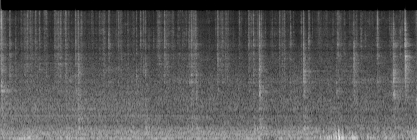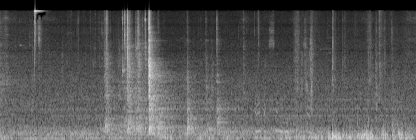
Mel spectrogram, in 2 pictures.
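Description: Stainless steel parts of a spiral juicer being taken apart by hand: small metal clicks and clinks from the thumb screws and the perforated filter screen, with a louder metal clatter about eleven seconds in as the screen comes off. A low wind rumble on the microphone runs underneath.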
